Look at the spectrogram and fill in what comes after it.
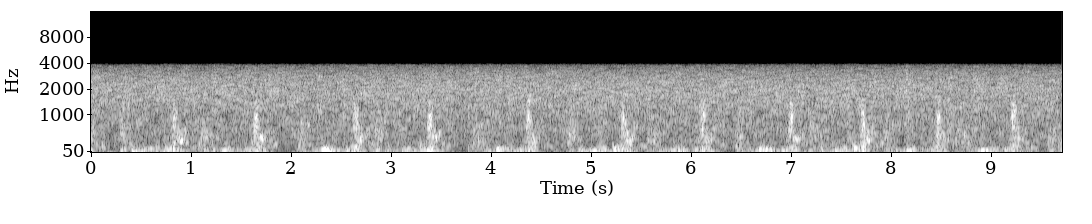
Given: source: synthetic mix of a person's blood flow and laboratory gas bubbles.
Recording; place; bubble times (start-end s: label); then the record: Doppler ultrasound of blood flow; precordium
no bubbles
From the record:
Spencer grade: 0 (complete lack of bubble signals)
